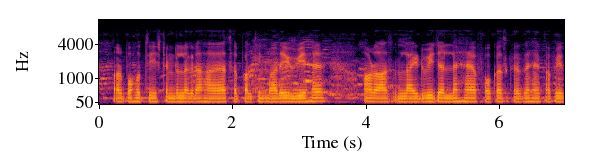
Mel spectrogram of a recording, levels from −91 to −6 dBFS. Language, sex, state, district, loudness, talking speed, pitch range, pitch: Hindi, male, Bihar, Araria, -23 LUFS, 170 wpm, 110-115 Hz, 110 Hz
